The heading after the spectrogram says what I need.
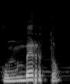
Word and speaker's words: Humberto: Entonces tenemos la palabra Humberto. Como la H es muda, no se tiene que representar.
